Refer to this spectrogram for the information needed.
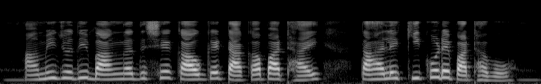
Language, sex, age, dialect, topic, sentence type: Bengali, female, 18-24, Northern/Varendri, banking, question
